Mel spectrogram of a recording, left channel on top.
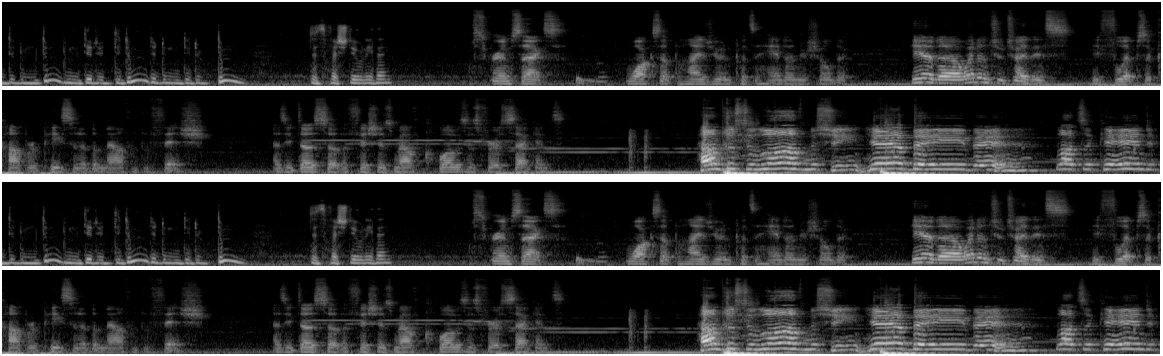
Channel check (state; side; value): identical; both; correlation 1.00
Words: Does the fish do anything? Scramsax walks up behind you and puts a hand on your shoulder. Here, why don't you try this? He flips a copper piece into the mouth of the fish. As he does so, the fish's mouth closes for a second. I'm just a love machine, yeah, baby. Lots of candy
